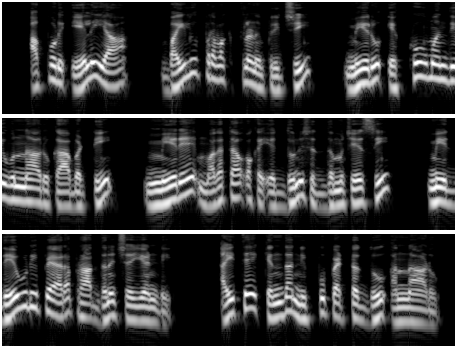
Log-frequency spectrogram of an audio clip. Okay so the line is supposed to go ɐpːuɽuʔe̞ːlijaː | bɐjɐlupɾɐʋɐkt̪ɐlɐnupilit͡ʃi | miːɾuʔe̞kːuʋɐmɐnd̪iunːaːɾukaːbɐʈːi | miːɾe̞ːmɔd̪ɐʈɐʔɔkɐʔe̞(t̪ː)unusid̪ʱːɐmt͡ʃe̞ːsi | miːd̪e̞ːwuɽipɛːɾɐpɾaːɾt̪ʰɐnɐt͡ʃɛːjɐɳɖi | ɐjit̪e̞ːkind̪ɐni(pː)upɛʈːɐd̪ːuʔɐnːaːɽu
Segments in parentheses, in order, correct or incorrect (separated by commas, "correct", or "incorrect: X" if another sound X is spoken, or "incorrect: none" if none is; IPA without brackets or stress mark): incorrect: d̪ː, correct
